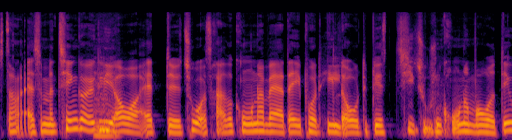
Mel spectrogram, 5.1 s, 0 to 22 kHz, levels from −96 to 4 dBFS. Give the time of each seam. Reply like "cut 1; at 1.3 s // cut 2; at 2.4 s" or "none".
none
